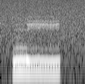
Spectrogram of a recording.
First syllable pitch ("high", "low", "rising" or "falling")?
high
